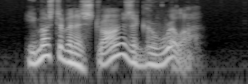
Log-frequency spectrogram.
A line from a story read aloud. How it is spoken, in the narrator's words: he muttered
